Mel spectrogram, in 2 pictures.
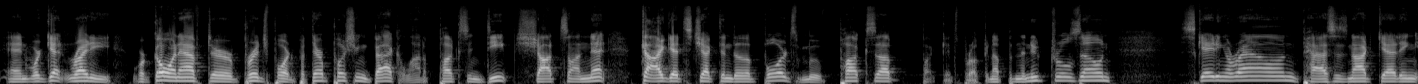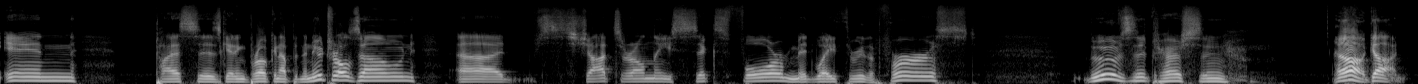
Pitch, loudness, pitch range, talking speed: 145 Hz, -23 LUFS, 130-170 Hz, 140 wpm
